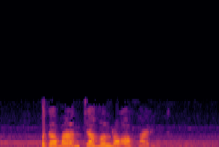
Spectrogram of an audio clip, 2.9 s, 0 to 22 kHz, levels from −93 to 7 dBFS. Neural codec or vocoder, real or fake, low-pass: none; real; 7.2 kHz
